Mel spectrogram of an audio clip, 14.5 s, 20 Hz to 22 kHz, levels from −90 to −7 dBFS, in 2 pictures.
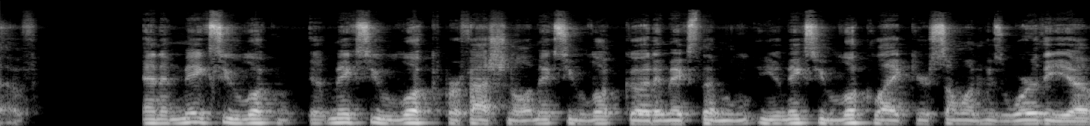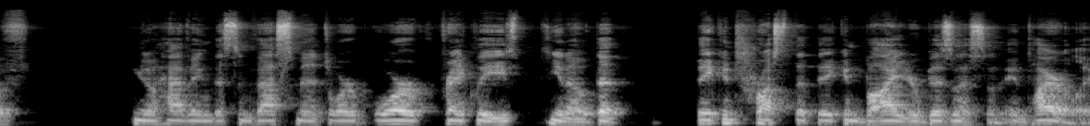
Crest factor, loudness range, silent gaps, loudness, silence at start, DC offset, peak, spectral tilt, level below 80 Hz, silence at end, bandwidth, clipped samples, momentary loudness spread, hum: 18 dB; 2 LU; 0.46-0.78 s, 7.70-7.95 s; -28 LUFS; 0 s; under 0.1%; -12 dBFS; -4 dB/octave; -64 dBFS; 0 s; 16 kHz; under 0.1%; 10 LU; none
